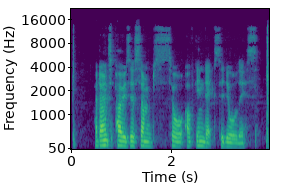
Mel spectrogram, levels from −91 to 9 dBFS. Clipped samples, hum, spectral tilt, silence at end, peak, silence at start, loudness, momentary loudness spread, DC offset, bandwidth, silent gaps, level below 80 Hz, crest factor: under 0.1%; none; -5.5 dB/octave; 0 s; 0 dBFS; 0.05 s; -21 LUFS; 14 LU; under 0.1%; 14.5 kHz; none; -66 dBFS; 20 dB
